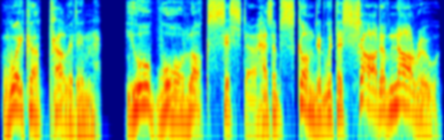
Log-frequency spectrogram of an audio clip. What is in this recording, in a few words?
Male Night Elf; Kurtrus; Cariel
